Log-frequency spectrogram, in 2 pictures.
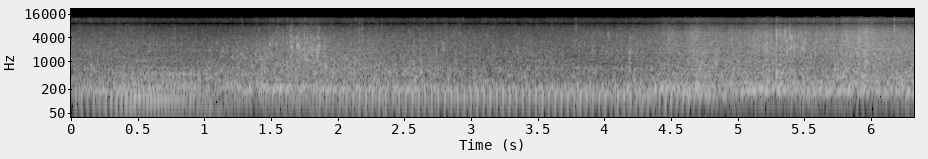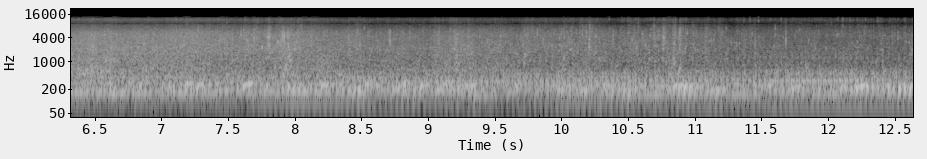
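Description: A boat motor running steadily under way, a low pulsing hum that swells up in the first second and then holds, with water and wind noise over it.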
